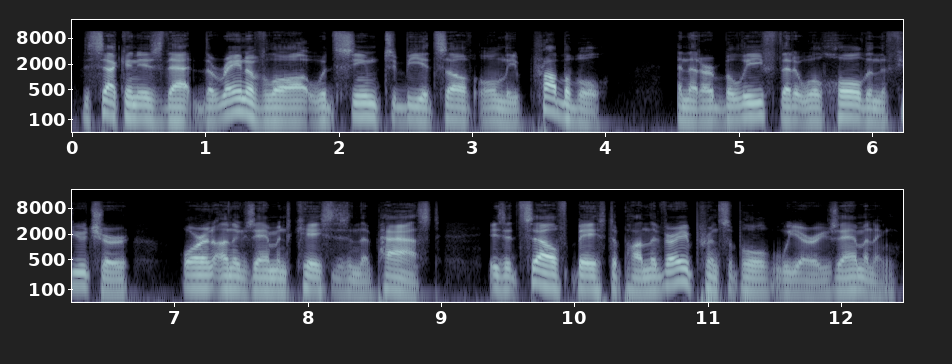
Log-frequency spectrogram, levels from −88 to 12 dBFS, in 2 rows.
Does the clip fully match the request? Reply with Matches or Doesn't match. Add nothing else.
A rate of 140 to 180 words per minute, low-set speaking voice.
Doesn't match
